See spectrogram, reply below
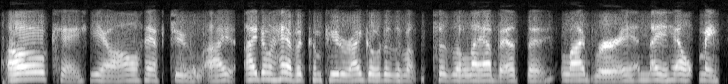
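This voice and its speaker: A woman's voice: mid-range voice, steady tone, normal speed, creaky, few pauses, dry recording. A woman phoning in with casual questions, speaking in a chatty, somewhat hesitant way. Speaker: caller asking questions. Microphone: phone call. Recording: dull, lo-fi phone call audio.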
